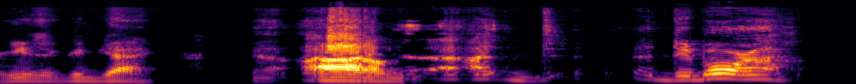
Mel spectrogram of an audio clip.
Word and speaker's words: Deborah: Deborah, we would say Deborah, but Deborah is the way she pronounces it.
